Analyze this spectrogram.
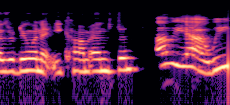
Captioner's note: murmurs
